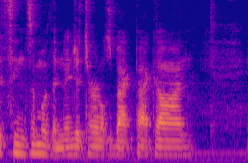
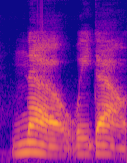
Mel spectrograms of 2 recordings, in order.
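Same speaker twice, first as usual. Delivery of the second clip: put-on sassy tone, louder; 4 dB louder than usual. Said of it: "she gave me a little sass".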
